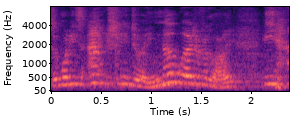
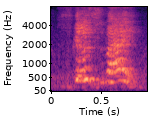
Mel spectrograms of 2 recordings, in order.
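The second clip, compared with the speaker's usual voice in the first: high, louder insistent calling; drunk woman; 10 semitones higher, 6 dB louder, slower than usual. Retold or imitated. Drunk woman calling to the shop worker, high and pushy.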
